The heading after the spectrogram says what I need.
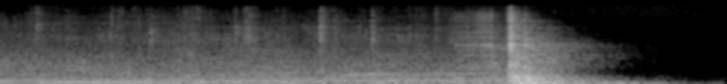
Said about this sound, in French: Je marche, j'ouvre une porte, je ferme une porte. Je ferme la porte à double tour. Je ferme une porte. Je ferme la porte et je m'en vais à pied.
